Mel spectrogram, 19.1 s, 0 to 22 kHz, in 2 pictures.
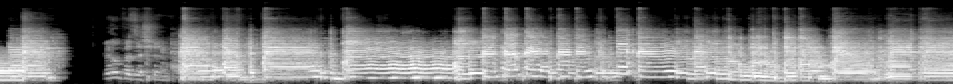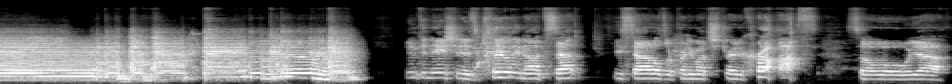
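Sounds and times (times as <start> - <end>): distorted electric guitar: 0.0 - 0.7, 1.6 - 13.2.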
